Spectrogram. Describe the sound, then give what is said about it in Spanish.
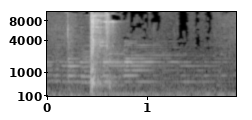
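A brief metallic jingle of office keys being handed over, one bright clatter with a short shimmering tail, over a quiet steady background hum. “Tómalas. Son las llaves de esta oficina.”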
